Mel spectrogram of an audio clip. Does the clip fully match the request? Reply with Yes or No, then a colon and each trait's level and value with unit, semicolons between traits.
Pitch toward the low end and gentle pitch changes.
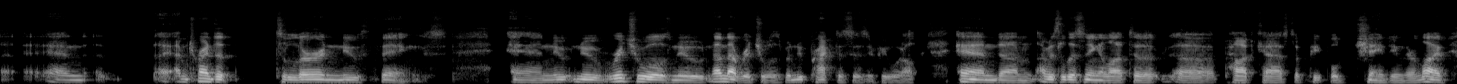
No: low, 105 Hz; average, 3.7 semitones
